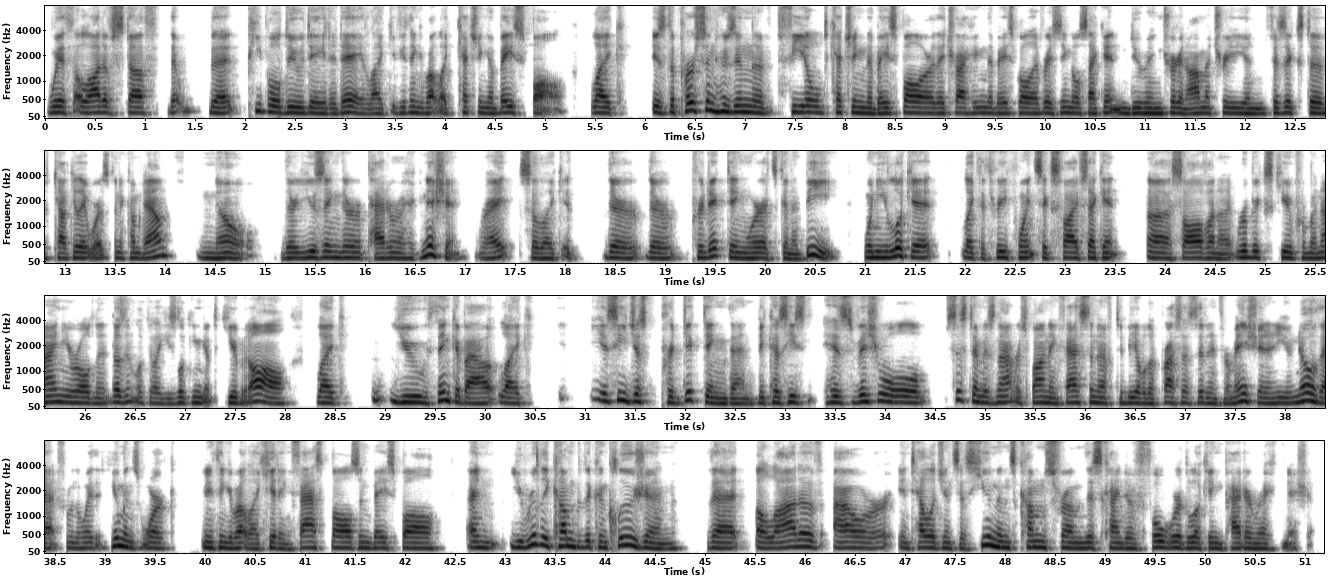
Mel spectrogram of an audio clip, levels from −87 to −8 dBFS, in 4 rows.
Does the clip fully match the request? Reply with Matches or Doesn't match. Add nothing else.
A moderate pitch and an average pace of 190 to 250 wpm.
Matches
